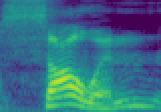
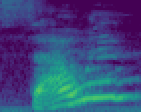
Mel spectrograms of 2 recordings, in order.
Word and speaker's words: Samhain: And we get the word Samhain written on the wall in blood. Loomis. Sam Hain. That's not how it's pronounced, though. It's Samhain?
